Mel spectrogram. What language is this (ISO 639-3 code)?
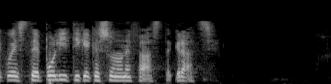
ita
